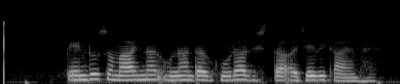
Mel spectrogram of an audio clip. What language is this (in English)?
Punjabi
